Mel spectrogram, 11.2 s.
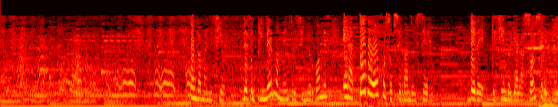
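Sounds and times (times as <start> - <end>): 
dogs barking and howling: 0.0 - 4.0
speech: 3.8 - 8.8, 9.4 - 11.1.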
